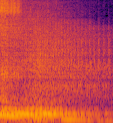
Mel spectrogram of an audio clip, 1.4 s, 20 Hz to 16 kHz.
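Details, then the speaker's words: 1989 Ford F-350 7.3L IDI diesel, cold start after ATF soaked in the fuel system for a stumble-and-stall-off-throttle issue: throttle snap revs up, then falls smoothly back to idle with no stumble or stall; normal return. "well, that time it actually did okay. There we go."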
